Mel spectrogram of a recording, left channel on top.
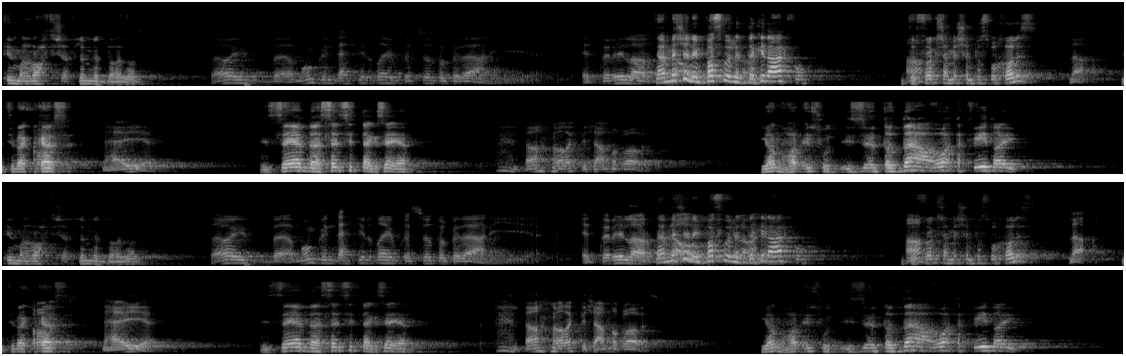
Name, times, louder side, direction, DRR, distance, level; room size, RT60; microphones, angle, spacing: voice 1, 0.0-1.4 6.5-8.1 9.1-10.3 11.3-11.8 13.8-15.3 18.8-21.4, left 5 dB, 40° left, 0.3 m, -26 dB
voice 2, 2.1-5.3 5.8-7.7 9.0-9.2 10.7-10.8 11.5-11.8 12.2-12.8 16.1-17.7, right 3 dB, 75° right, 0.8 m, -34 dB
22.0 x 10.5 x 2.6 m
head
